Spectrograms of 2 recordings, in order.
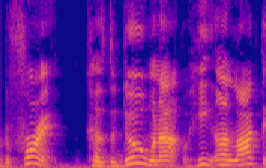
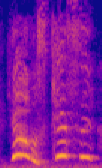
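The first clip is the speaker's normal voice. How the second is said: put-on very high, loud squeaky kid voice; high-pitched childish gasp of disbelief; kid brother's shocked squeal; 6 dB louder than usual. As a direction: squeal it like a shocked little boy. Repeated little brother quote.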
